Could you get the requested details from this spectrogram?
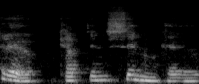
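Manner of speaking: squeaky, thin, really high-pitched voice. Retelling how an actor on the show Turn delivered a line, in a really high-pitched voice. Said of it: "he used a really high pitch of".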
